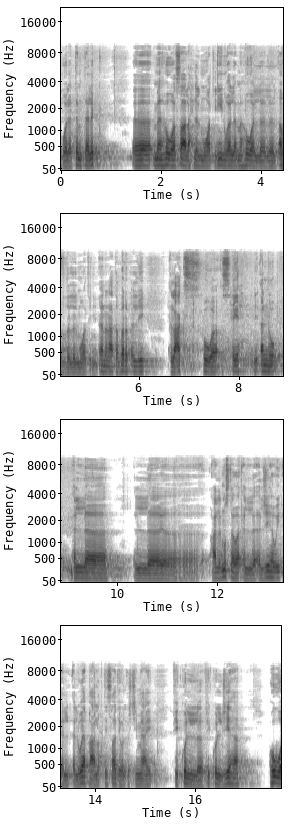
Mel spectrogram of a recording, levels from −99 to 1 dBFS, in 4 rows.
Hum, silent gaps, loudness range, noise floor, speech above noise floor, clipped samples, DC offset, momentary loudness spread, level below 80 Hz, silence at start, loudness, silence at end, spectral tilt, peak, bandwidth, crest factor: none; none; 4 LU; -49 dBFS; 22 dB; under 0.1%; under 0.1%; 12 LU; -62 dBFS; 0 s; -27 LUFS; 0 s; -5.5 dB/octave; -8 dBFS; 10 kHz; 18 dB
